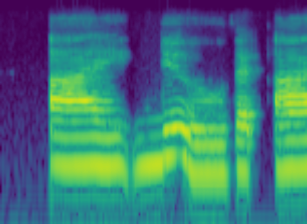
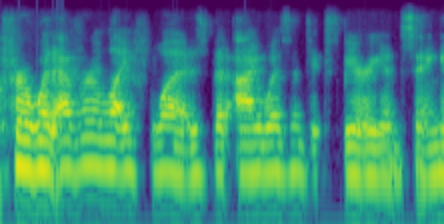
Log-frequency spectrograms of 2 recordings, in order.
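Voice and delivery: ordinary talk

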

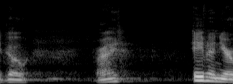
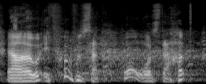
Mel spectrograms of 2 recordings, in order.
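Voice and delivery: laughing; 7 semitones higher, 8 dB louder, slower than usual. Real, not acted. Cracks himself up mid-story.

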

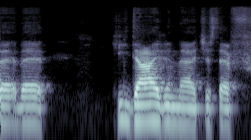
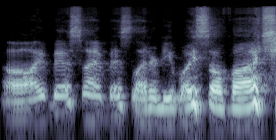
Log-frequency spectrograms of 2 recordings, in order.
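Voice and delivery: hammed-up wistful sigh of a fan, pitched up high on the second line; mock heartfelt longing; 9 semitones higher than usual. Fan longing for Leonard Nimoy, hammed-up and wistful. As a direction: gush like a fan who misses him terribly. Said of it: "my heart was just like".

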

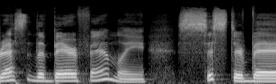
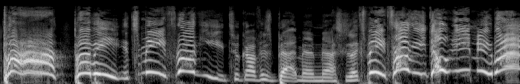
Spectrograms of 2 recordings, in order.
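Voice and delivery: panicked Froggy. Acted. Froggy panics at crazed bears.

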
